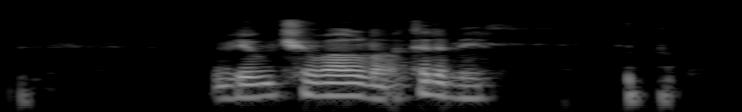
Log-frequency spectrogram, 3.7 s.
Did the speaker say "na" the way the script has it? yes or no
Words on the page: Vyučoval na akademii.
yes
